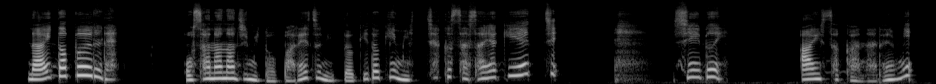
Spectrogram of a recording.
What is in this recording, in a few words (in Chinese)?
标题朗诵; 无SE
